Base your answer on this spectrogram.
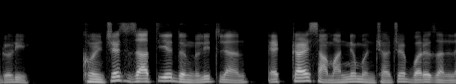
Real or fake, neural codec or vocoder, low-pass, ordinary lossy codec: fake; codec, 16 kHz, 1 kbps, FunCodec, trained on Chinese and English, 50 frames a second; 7.2 kHz; none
